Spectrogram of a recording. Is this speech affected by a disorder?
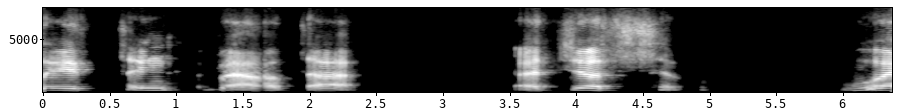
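Yes: cerebral palsy; affects speech and mobility.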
